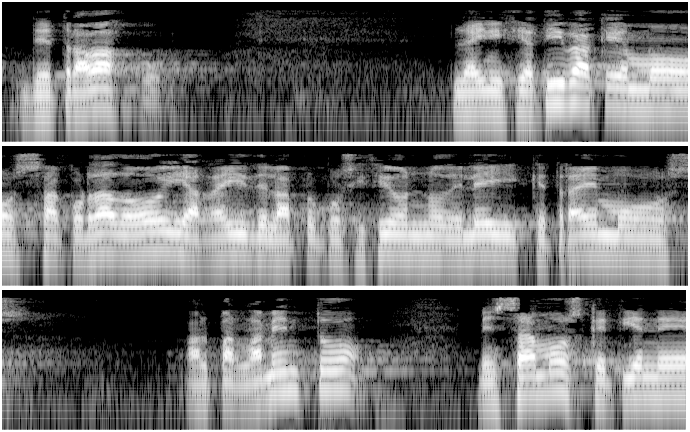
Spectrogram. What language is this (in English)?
Spanish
